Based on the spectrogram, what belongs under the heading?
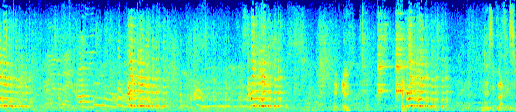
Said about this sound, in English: We'll try and get the turkey to gobble. Gobble, gobble, gobble.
